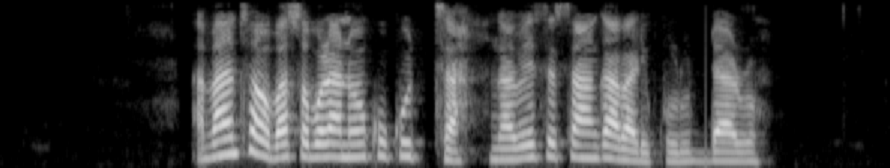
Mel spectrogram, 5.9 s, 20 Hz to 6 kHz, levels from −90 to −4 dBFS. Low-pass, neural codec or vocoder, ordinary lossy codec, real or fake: 5.4 kHz; none; AAC, 48 kbps; real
